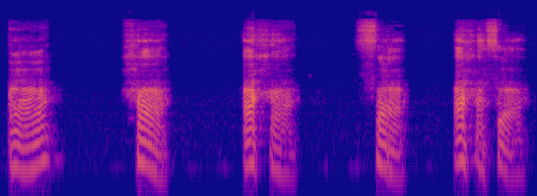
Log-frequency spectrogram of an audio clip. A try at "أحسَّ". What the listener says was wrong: You see, but this letter, in the previous exercises, we were making you read all the letters. Then we said when there's sukun, you can't read the letter on its own. So this is a form of sukun.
